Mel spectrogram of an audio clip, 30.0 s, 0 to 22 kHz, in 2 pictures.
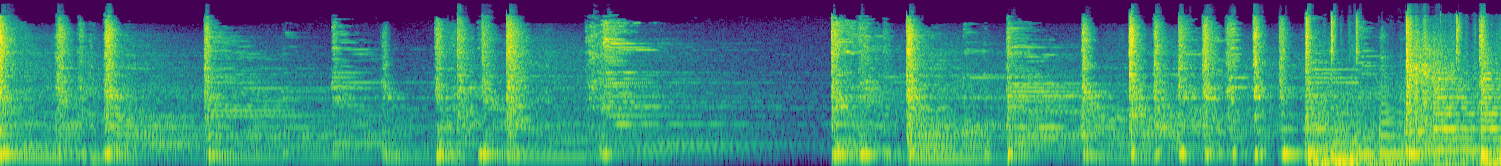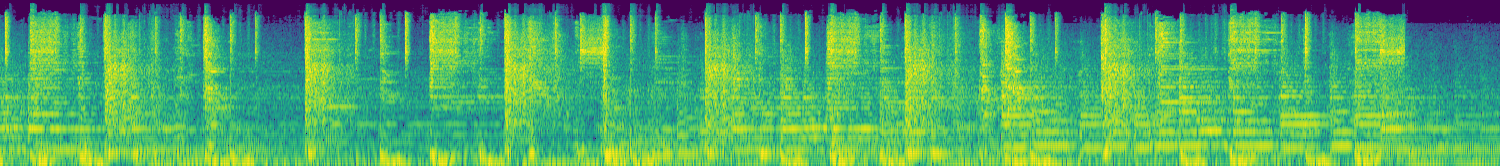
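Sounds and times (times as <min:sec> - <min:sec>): acoustic guitar picked and strummed: 0:00.0 - 0:30.0
deep bass: 0:13.1 - 0:30.0.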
